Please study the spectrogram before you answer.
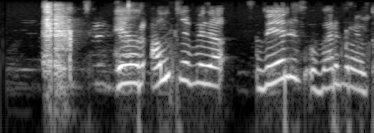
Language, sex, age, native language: Icelandic, female, 13, Icelandic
